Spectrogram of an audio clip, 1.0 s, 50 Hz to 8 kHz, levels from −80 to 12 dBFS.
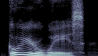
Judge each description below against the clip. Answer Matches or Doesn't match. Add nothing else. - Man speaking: Doesn't match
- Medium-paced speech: Matches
